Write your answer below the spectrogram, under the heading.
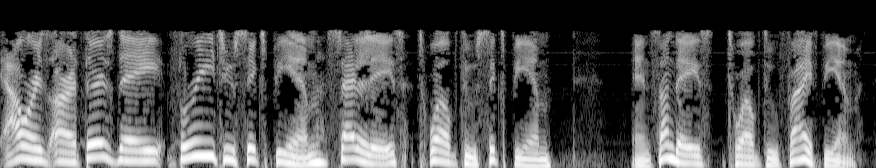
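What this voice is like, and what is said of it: Slightly slurred speech. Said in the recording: “My lip's still a little numb from my operation... that's why I'm slurring. My lip is all sewn up.”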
